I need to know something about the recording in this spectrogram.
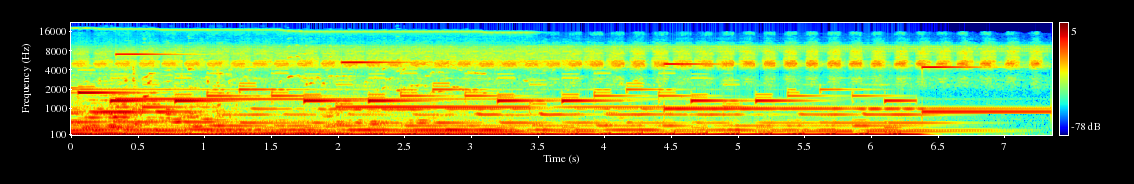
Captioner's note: crickets chirping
